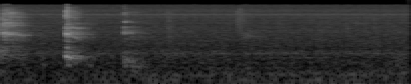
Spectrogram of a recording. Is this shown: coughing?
yes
